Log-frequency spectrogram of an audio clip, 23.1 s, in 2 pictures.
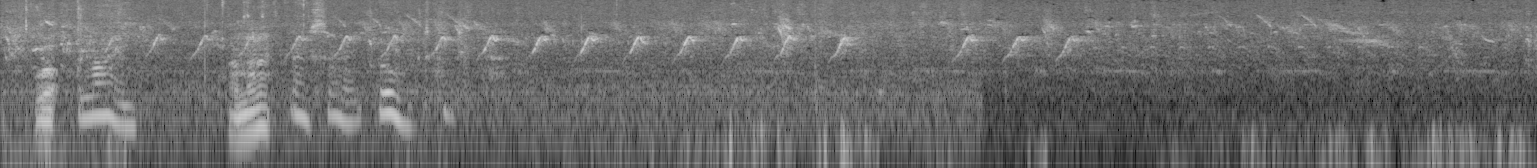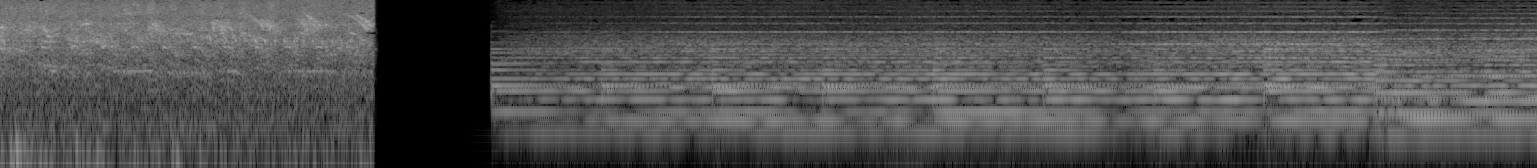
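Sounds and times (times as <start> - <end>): low rumbling field noise: 0.0 - 7.7
small birds chirping: 0.0 - 14.4.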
